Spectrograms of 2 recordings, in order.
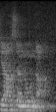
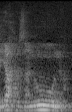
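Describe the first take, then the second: First: The word ends with a final vowel after n. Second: The word ends on the n, vowel dropped. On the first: The recitation continues into the next verse. "if the next ayat continues and you are not start stopping" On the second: The reciter stops at the end of the verse. "you can stop and say yahzanun"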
